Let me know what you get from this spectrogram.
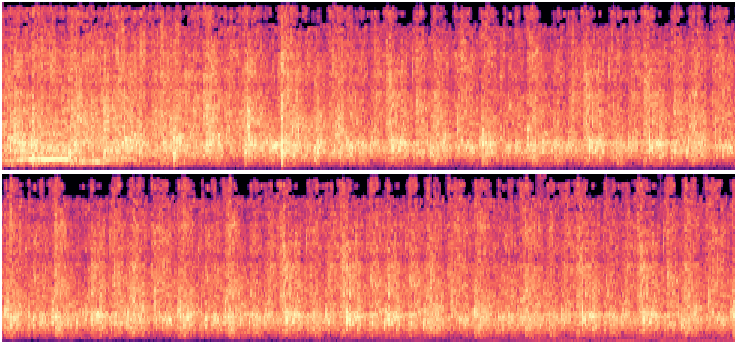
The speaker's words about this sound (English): Crowd goes wild with applause and cheers.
